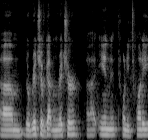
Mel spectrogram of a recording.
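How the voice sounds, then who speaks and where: Speaking in a New England accent, a man has a medium pitch. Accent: New England American. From US Northeast, New Hampshire. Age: 60s. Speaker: tech research executive. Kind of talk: interview. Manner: hesitant, many fillers.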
